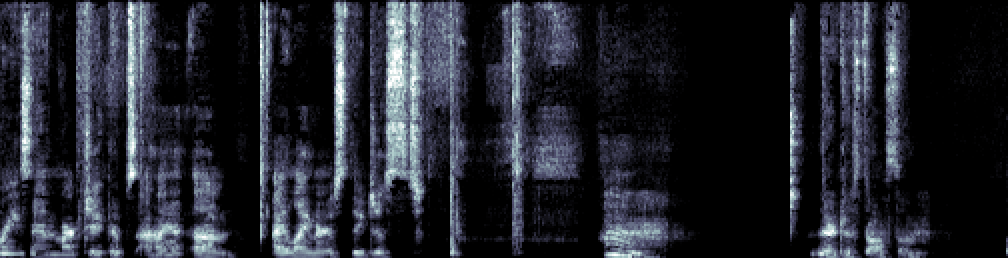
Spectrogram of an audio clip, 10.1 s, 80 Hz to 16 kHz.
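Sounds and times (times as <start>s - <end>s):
woman breathing in: 4.7s - 7.1s.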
